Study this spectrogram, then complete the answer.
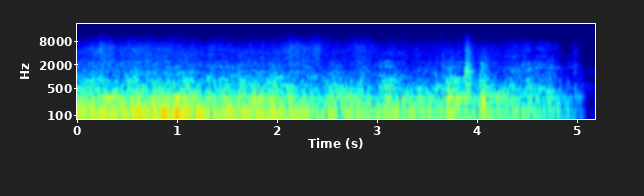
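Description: A train pulling into Terespol station, the last Polish stop before the Belarus border, with a loud steady rumble and rail clatter that gradually eases before the sound cuts off.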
